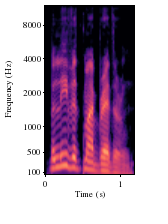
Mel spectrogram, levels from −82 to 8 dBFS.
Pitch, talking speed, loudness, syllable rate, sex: 145 Hz, 200 wpm, -16 LUFS, 6.7 syllables/s, male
